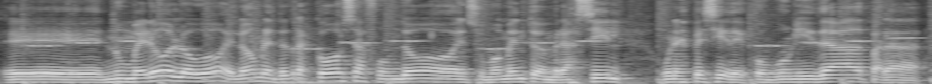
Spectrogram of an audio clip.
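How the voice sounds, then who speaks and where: A man in his forties with an Argentine accent, answering interview questions in a relaxed, reflective way with frequent filler pauses, on a lapel mic in a small studio. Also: fairly low pitch, music in the background. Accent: Argentine Spanish. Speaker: TV host and producer, interview guest.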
